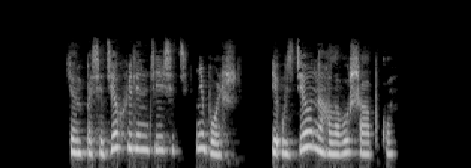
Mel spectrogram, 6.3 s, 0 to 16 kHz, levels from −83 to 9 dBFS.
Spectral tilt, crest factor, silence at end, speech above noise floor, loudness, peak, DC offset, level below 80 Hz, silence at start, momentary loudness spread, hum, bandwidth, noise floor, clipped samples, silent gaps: -5 dB/octave; 16 dB; 1 s; over 75 dB; -16 LUFS; -2 dBFS; under 0.1%; -60 dBFS; 0.9 s; 11 LU; none; 7.4 kHz; under -90 dBFS; under 0.1%; 3.28-3.60 s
